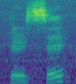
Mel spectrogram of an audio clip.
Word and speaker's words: percebeu: Percebeu. Beu, sílaba tônica. É a última oxítona.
